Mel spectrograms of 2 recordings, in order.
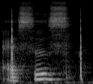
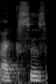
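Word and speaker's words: ecesis: सबसे पहले इसमें आएगा माइग्रेशन, देन आएगा एसेस। इसको एक्सेस मत पढ़ना, सी जो है यहाँ पे साइलेंट है, सो इट्स एसेस।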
